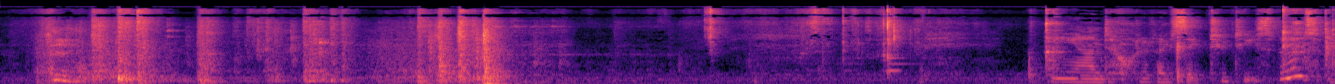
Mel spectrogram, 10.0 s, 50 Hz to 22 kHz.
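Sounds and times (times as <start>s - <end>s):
knocks and rustles in freezer: 0.3s - 4.2s.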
